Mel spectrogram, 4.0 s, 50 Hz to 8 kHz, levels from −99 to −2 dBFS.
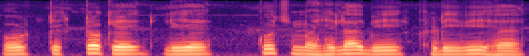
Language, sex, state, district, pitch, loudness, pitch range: Hindi, male, Uttar Pradesh, Saharanpur, 140 Hz, -17 LUFS, 130-145 Hz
